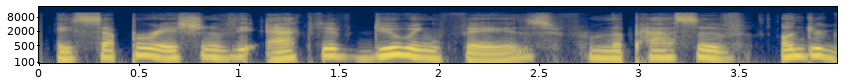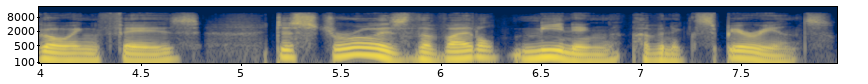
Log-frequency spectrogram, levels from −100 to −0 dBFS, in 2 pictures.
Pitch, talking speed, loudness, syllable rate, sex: 145 Hz, 145 wpm, -18 LUFS, 5.0 syllables/s, male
